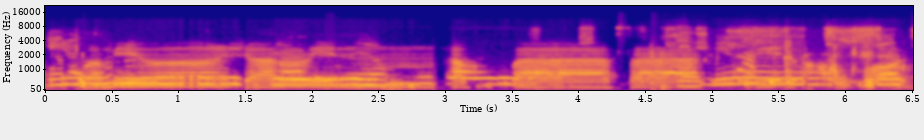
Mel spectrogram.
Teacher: Nun mati bertemu sin. Samar. Bacaan ikhfa, ya.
